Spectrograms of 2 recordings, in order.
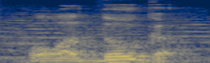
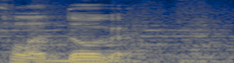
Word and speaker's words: Ladoga: with the Soviet positions the lake ladoga or at least that's how it's pronounced in my language the lake loga it froze and the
